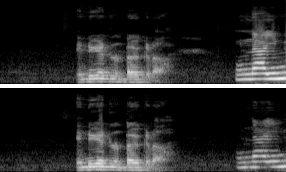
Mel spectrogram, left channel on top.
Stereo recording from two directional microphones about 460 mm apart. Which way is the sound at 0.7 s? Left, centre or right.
Right.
